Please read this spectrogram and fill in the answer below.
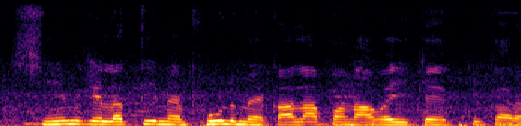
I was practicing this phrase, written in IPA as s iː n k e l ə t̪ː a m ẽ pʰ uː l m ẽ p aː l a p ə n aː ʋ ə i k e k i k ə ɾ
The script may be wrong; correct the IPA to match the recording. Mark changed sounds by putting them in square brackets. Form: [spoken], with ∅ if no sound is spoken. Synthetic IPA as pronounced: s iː [m] k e l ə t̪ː [i] m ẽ pʰ uː l m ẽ [k] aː l a p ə n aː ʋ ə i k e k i k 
